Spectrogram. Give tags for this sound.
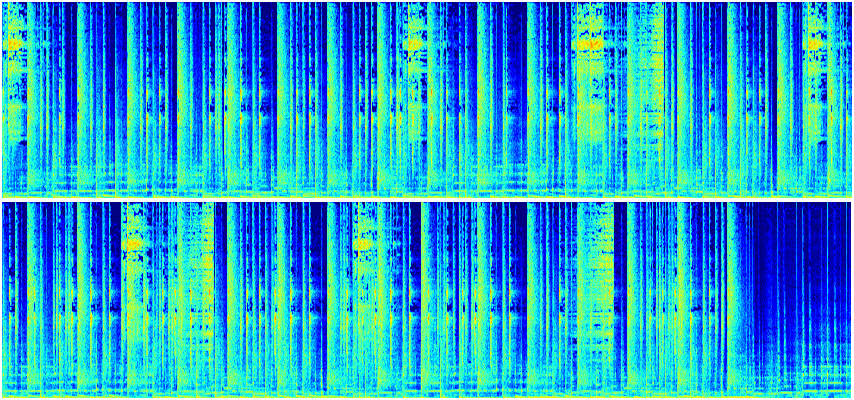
Loop; Propellerheads; Reason; Rhythm

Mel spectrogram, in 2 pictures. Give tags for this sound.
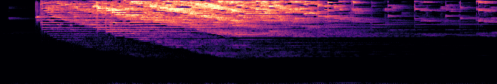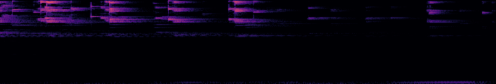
living; room; Chimes

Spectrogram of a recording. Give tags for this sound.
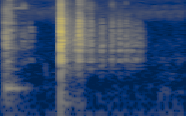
coin; Japanese

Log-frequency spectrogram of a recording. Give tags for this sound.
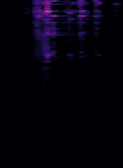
Samples; Foley

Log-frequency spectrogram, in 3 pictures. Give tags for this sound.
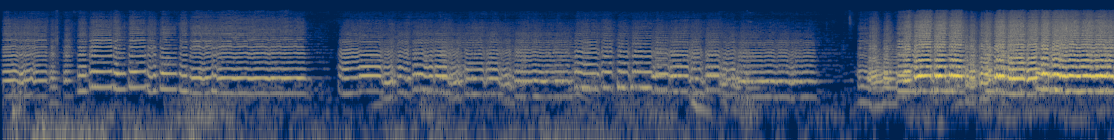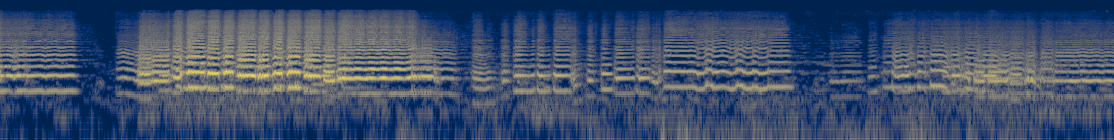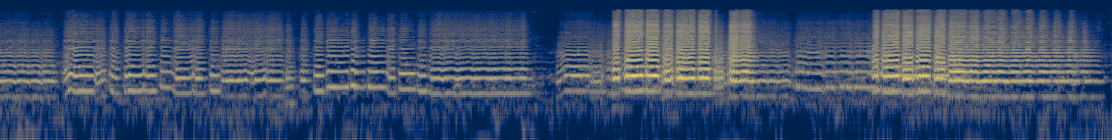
hunting; tradition; france; horn; berry

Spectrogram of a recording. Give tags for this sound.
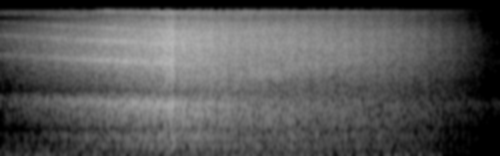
multimedia; swish; titles; whoosh

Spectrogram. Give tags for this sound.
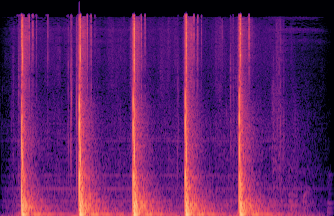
Slam; Primary

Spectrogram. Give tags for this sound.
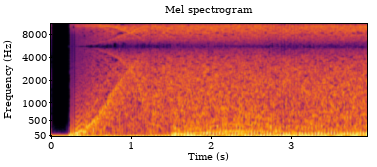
processed; sine

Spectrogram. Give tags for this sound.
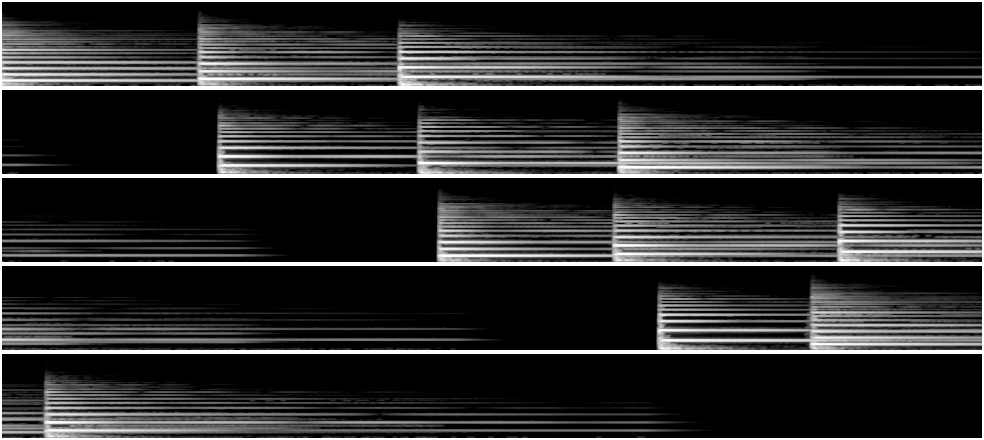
augmented; triads

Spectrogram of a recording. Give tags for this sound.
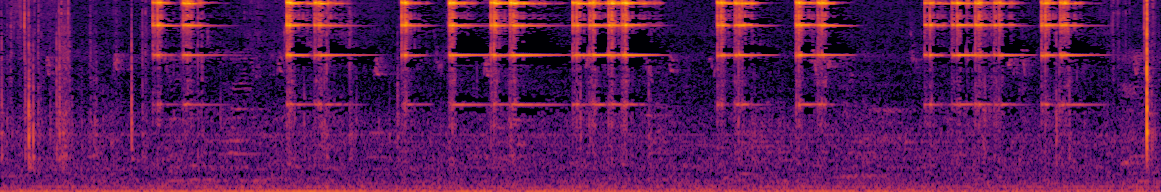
ambient; background; background-sound; soundscape

